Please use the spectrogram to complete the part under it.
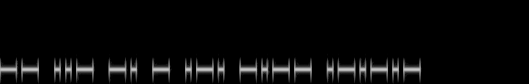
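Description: A telegraph key taps out Morse code as a steady beeping tone in quick dots and dashes.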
